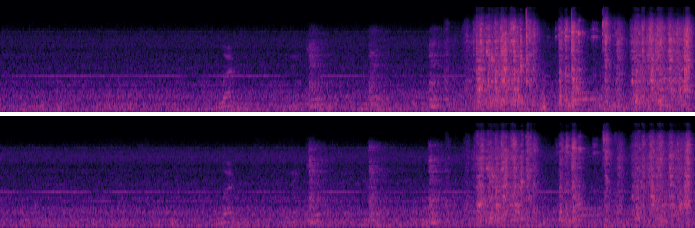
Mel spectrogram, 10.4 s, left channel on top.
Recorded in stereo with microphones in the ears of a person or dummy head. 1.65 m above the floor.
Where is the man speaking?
5° left (ahead or behind), 0.5 m; by 5.6 s 30° right (ahead or behind), 1.6 m.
